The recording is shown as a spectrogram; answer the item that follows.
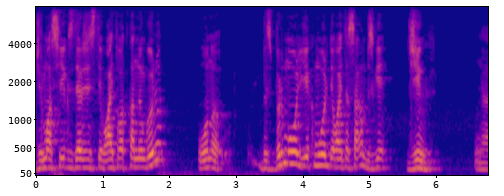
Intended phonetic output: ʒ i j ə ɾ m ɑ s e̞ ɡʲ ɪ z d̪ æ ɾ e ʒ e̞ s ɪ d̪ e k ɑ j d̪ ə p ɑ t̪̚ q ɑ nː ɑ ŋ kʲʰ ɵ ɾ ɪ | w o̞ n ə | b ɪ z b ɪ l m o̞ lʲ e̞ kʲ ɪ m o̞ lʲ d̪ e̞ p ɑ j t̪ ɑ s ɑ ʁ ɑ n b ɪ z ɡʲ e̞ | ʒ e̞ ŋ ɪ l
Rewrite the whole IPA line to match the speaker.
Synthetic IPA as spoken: ʒ i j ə ɾ m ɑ s e̞ ɡʲ ɪ z d̪ æ ɾ e ʒ e̞ s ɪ d̪ e p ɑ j t̪ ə p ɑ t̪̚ q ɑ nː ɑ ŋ kʲʰ ɵ ɾ ɪ | w o̞ n ə | b ɪ z b ɪ ɾ m o̞ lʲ e̞ kʲ ɪ m o̞ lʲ d̪ e̞ p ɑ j t̪ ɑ s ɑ ʁ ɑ n b ɪ z ɡʲ e̞ | ʒ e̞ ŋ ɪ l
